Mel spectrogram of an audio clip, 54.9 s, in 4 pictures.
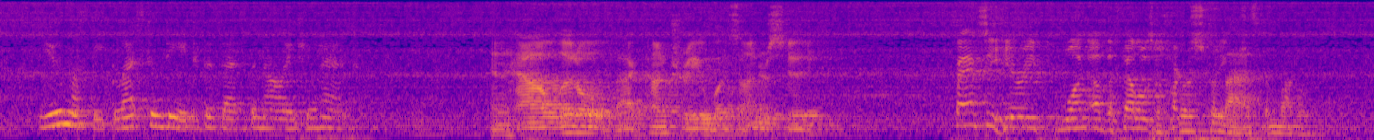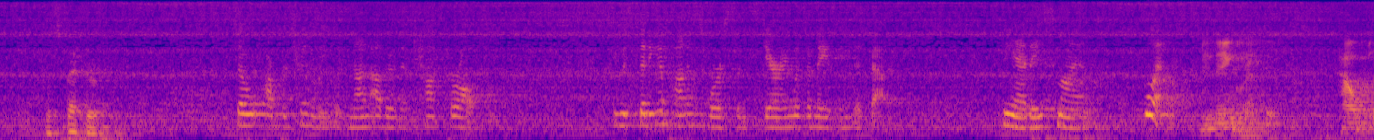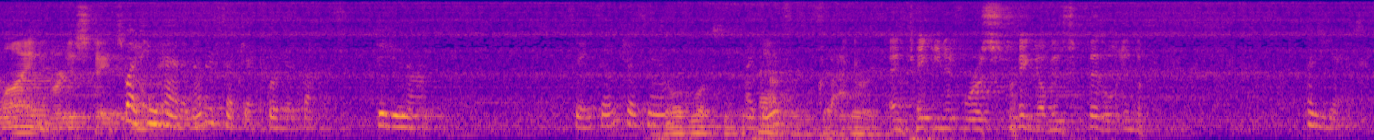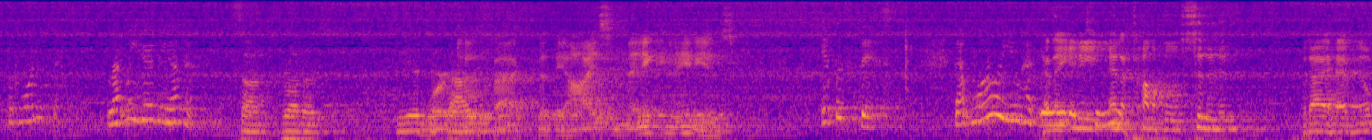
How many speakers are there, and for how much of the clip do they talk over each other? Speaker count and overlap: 5, about 12%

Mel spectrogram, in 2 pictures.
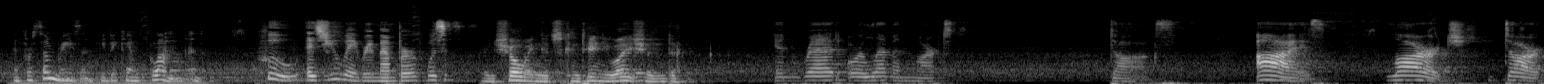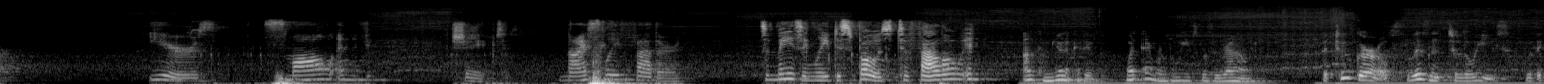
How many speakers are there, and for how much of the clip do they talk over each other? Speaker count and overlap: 4, no overlap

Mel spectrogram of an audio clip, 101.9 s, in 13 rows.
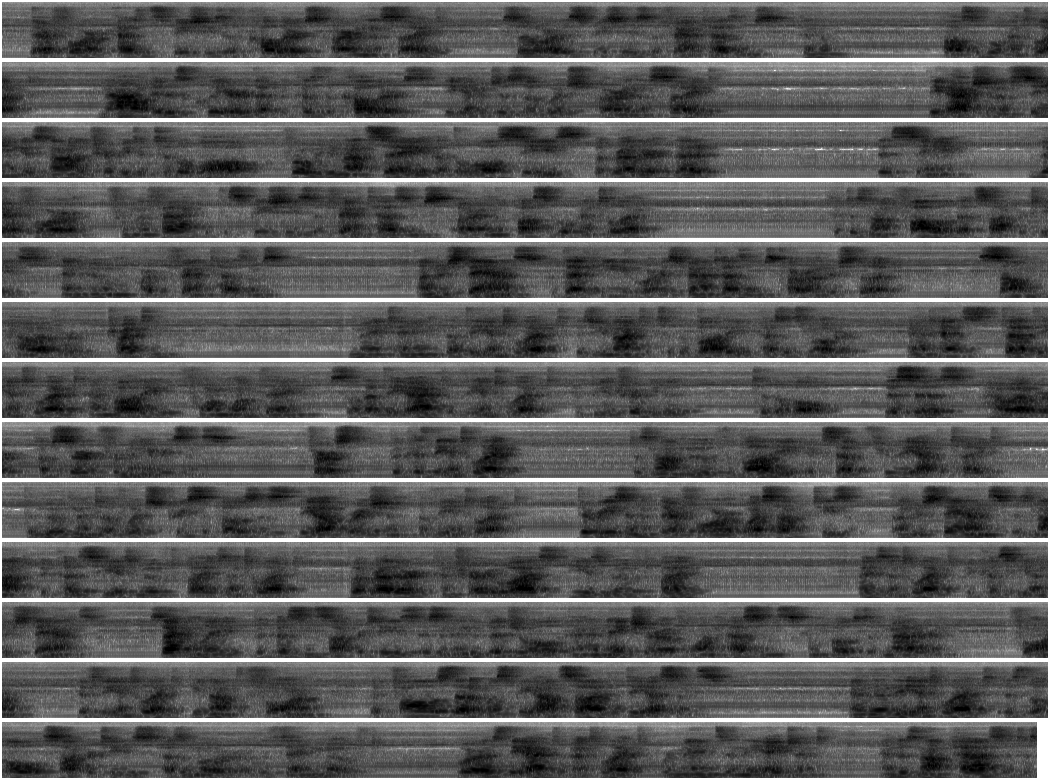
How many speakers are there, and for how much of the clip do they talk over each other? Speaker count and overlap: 1, no overlap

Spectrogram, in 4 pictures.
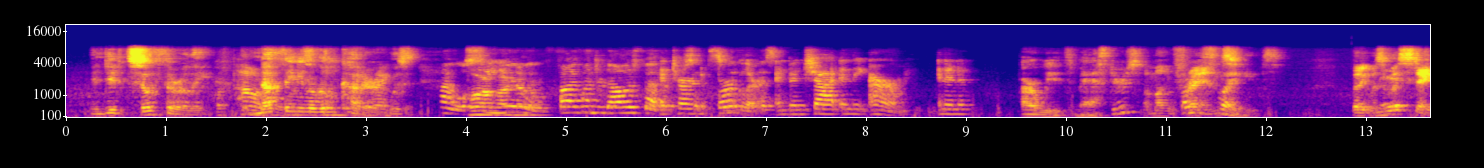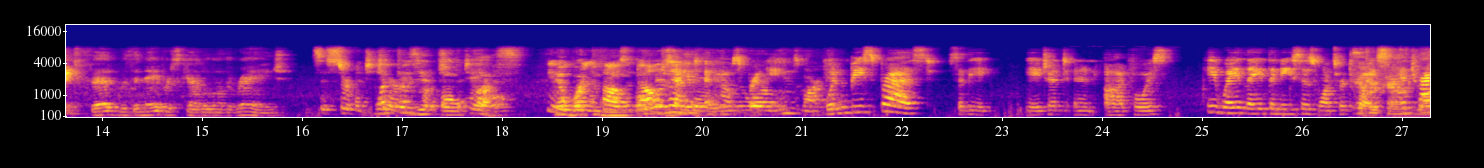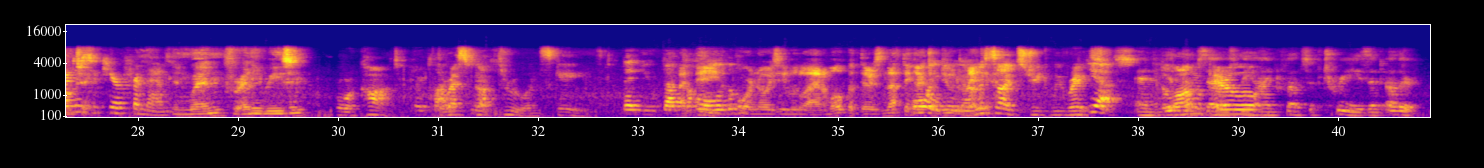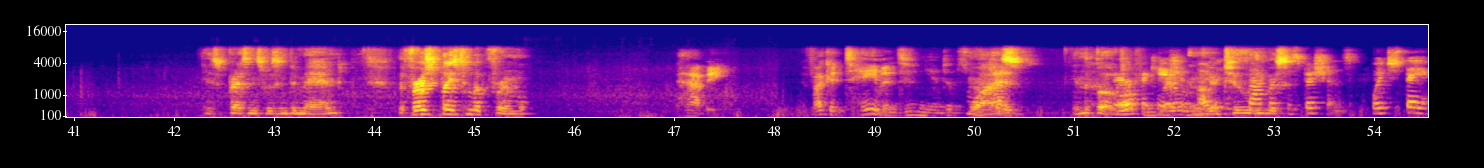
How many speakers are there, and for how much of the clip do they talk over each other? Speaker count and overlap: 7, about 44%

